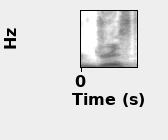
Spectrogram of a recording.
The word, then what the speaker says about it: Drizzt: Or Drist, as they pronounce it in the game, but still Drizzt to me.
